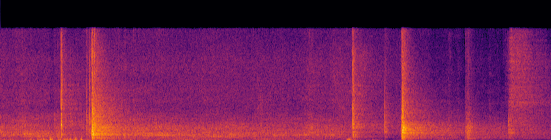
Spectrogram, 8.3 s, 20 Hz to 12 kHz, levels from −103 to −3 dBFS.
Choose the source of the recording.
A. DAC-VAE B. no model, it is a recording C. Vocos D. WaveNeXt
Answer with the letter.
B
